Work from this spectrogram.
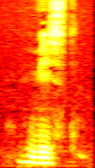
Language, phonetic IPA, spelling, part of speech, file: Polish, [vʲist], wist, noun, LL-Q809 (pol)-wist.wav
